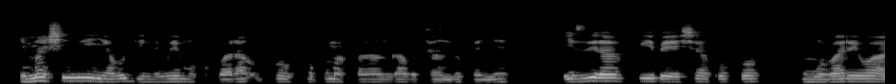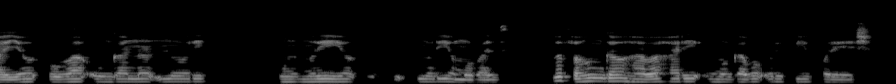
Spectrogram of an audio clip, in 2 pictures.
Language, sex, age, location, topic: Kinyarwanda, male, 50+, Kigali, finance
